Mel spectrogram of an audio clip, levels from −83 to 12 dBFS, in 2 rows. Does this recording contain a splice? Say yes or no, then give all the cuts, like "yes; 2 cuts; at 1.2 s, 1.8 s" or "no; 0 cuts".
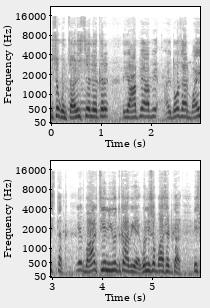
yes; 1 cut; at 3.4 s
